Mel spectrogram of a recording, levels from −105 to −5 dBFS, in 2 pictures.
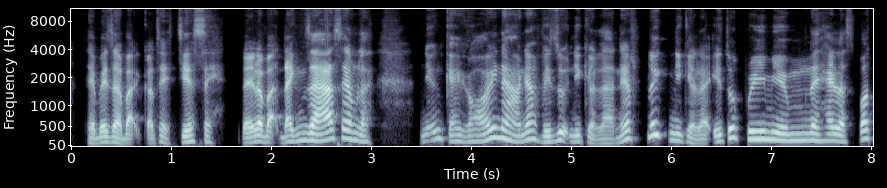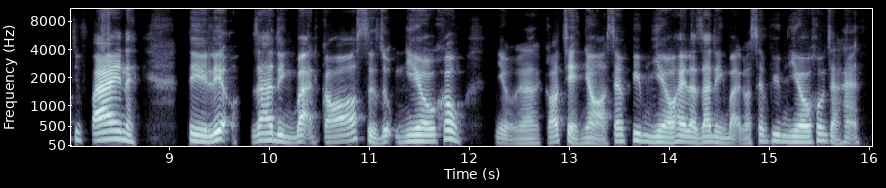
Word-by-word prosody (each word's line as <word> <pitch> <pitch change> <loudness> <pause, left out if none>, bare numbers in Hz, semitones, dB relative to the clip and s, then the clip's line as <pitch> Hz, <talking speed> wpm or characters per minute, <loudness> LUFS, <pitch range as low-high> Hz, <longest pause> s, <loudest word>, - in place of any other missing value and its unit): Thì - - -3
bây - - +1
giờ - - +2
bạn - - -1
có - - -4
thể - - -4
chia 130 +1 +1
sẻ 140 -2 -6 0.3
đấy 115 +1 +2
là 145 - +6
bạn 135 - -1
đánh 140 +6 +1
giá 170 +3 +8
xem 205 -3 +1
là 140 -3 -3 0.5
những 175 +9 -8
cái 145 +1 -4
gói 145 - -1
nào 190 -12 +2
nhá, 190 +5 +1
ví 130 0 -2
dụ 180 +6 -1
như, 140 - -4
kiểu, - - -5
là 100 +1 -5
Netflix, 205 - -1
như, 165 -2 -4
kiểu, 125 - -3
là 100 +1 -4
YouTube 150 +12 -1
Premium 175 -4 0
này, 170 -2 +1
hay 160 +1 +1
là 145 -3 +2
Spotify 195 0 +6
này, 165 -5 -2 0.5
thì 150 -4 +2
liệu 185 +8 +4
gia 170 +5 +2
đình 145 -7 -3
bạn 115 - +2
có 130 +3 -1
sử - - -3
dụng 135 -2 -7
nhiều 145 +2 +2
không? 205 -1 +1 0.4
Kiểu 100 -6 -10
là, 100 +1 -8
có - - -2
trẻ - - 0
nhỏ 115 0 -2
xem 150 0 -1
phim 160 -5 -3
nhiều 130 -2 +1
hay 140 0 +3
là - - +1
gia 130 0 0
đình 125 -4 -7
bạn 110 - -7
có 110 - -10
xem 150 +5 -8
phim 150 -3 -4
nhiều 130 -1 +3
không 160 +4 -4
chẳng 155 - -7
hạn? - - -7
150 Hz, 245 wpm, -22 LUFS, 130-175 Hz, 0.5 s, giá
